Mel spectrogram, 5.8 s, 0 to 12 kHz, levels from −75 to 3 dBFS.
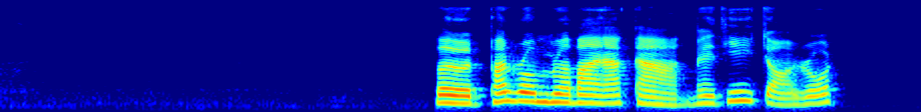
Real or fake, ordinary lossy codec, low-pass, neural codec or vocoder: fake; none; 9.9 kHz; autoencoder, 22.05 kHz, a latent of 192 numbers a frame, VITS, trained on one speaker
